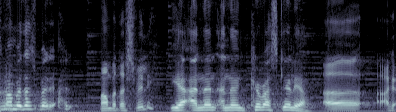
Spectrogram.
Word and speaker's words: Mamardashvili: How do you pronounce Mamardashvili? Mamardashvili?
